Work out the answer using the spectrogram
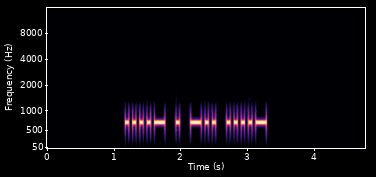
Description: Morse code, heard as a keyed tone, about 22 wpm, 700 Hz. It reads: 4ED4
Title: Four Challenging Letter-Number Combinations 22wpm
